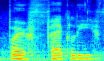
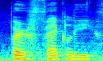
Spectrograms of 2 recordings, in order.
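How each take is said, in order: Both takes have the same delivery.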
